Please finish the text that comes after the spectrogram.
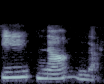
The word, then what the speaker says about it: inhalar: luego la la colocas cuando tú haces de cuenta que no está la H qué ocurre te quedas con la n entre la vocal I y la vocal a no inhalar Entonces qué haces con la n cuando está entre dos vocales pasa a silabar con la segunda con la porque la H no cuenta es como si no estuviese un fantasma ya la n pasa con la segunda entonces Decimos inalar lo mismo en desheredar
